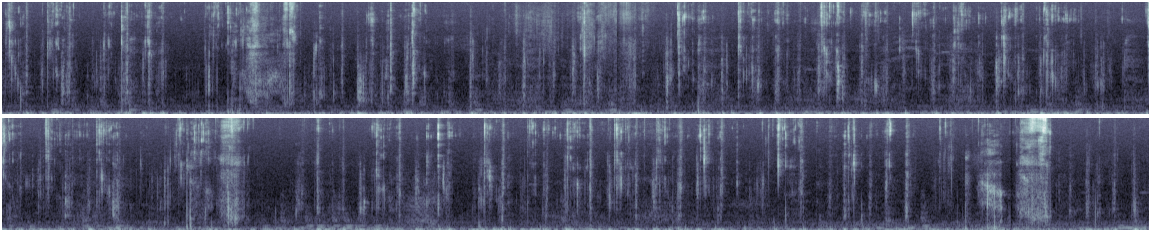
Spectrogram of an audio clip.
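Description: Close-miked chewing and wet mouth sounds of a person eating soft chicken momos soaked in gravy, with frequent short smacks and clicks, over a low steady hum.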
